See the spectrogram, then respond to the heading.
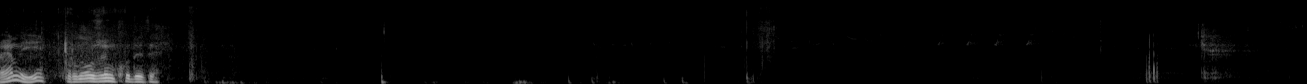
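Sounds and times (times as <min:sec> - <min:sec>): faint songbird singing: 0:00.0 - 0:13.0.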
